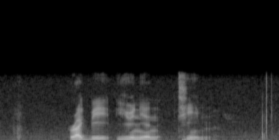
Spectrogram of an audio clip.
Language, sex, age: English, male, 18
